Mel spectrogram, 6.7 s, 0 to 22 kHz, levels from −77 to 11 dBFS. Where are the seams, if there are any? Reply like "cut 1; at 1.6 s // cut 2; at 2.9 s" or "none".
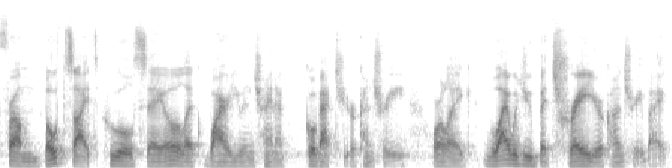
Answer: cut 1; at 1.0 s // cut 2; at 4.8 s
